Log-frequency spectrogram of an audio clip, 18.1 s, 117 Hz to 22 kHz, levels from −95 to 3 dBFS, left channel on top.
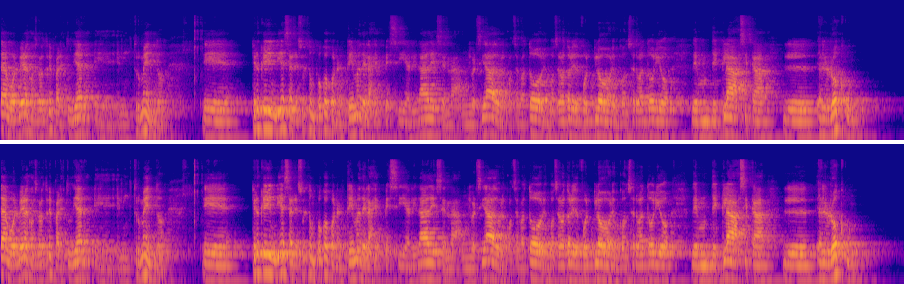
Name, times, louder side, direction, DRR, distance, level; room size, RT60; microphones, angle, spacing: voice 1, 0.0-3.6 4.0-4.6 5.0-17.1, right 2 dB, 35° right, 2 dB, 3.0 m, -27 dB
29.0 x 26.0 x 5.0 m, 1.2 s
head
